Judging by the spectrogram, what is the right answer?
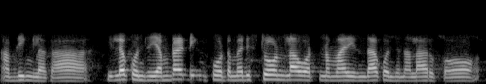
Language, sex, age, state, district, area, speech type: Tamil, female, 18-30, Tamil Nadu, Kallakurichi, rural, conversation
